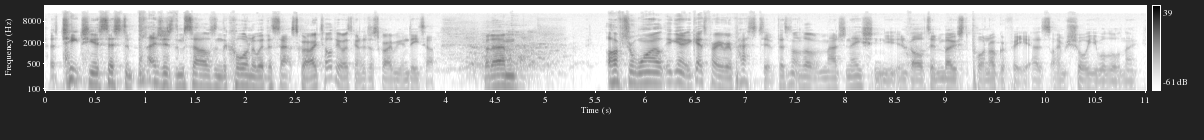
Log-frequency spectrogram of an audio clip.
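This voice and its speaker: There's a little hiss or hum as a young Geordie from Newcastle, England, performs stand-up onstage to laughter. He talks at a racing clip in a lowish, fairly bright voice, his delivery casual, self-mocking and full of hesitant ums.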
